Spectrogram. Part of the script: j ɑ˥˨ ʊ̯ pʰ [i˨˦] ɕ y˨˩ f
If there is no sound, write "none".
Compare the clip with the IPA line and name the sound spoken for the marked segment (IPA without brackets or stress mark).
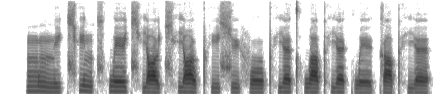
i˨˦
